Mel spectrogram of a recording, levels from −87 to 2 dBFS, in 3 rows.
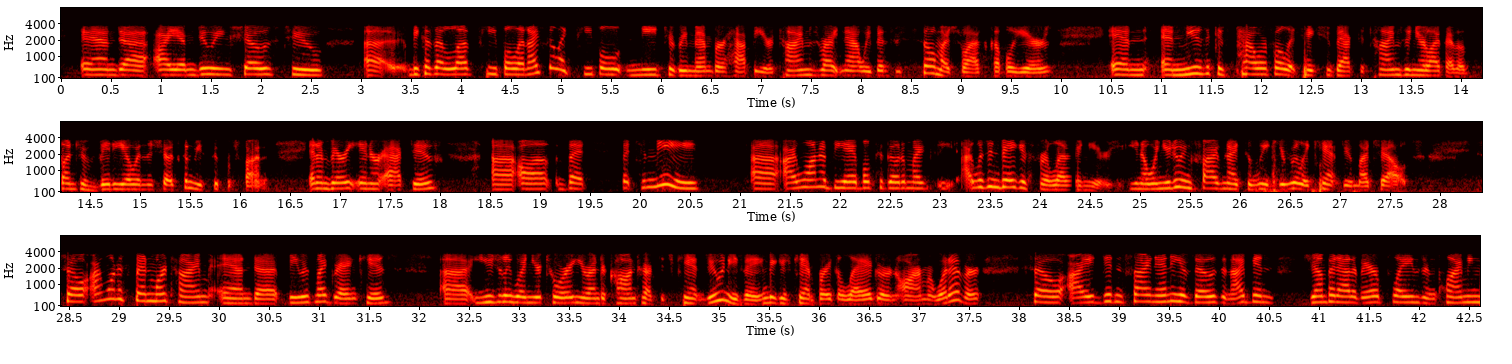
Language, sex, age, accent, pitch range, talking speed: English, female, 40-59, American, 205-260 Hz, 220 wpm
